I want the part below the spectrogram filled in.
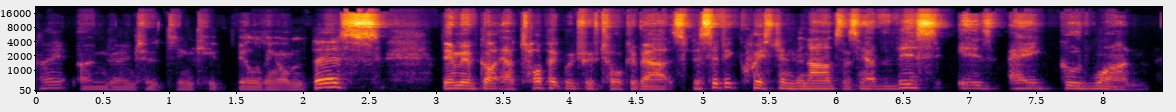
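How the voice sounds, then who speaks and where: A man's voice: mid-range voice, normal speed, darkish tone, no room sound. A man with a New Zealand accent giving a casual screen-share tutorial, chatting and thinking aloud as he types, with plenty of ums. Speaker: presenter of a webinar.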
